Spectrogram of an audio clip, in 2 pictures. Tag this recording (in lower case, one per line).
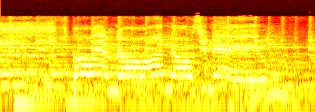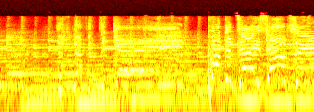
music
